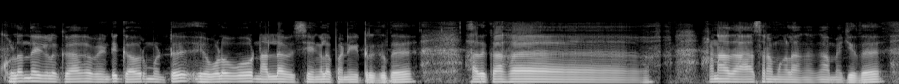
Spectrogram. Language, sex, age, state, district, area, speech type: Tamil, male, 60+, Tamil Nadu, Tiruchirappalli, rural, spontaneous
